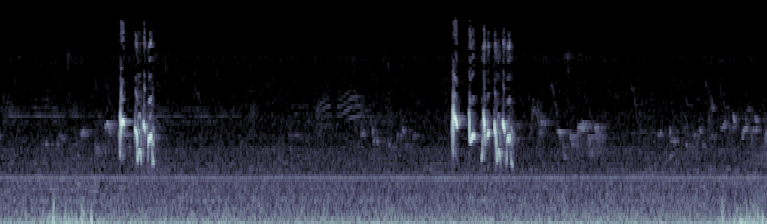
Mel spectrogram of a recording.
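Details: Wild bulbul singing two short, loud phrases of quick, clipped, bubbling notes about three seconds apart, with a steady low hum underneath and quiet pauses between.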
